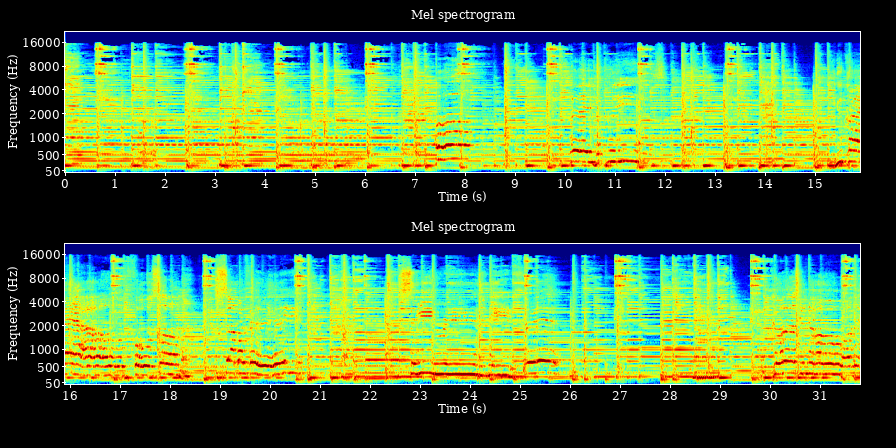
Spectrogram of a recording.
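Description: A woman singing a country-flavoured song to her own strummed steel-string acoustic guitar. The guitar plays alone for the first seven seconds or so before the voice comes in.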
